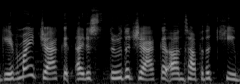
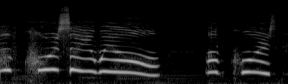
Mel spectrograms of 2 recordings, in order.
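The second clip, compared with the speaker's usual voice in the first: high and slow, bursting with eager agreement; eager yes; 13 semitones higher, 4 dB louder, slower than usual. Acted. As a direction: gush your yes.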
